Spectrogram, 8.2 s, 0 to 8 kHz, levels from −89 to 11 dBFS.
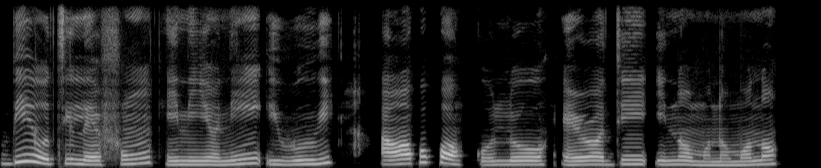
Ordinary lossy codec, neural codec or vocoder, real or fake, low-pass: none; none; real; none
